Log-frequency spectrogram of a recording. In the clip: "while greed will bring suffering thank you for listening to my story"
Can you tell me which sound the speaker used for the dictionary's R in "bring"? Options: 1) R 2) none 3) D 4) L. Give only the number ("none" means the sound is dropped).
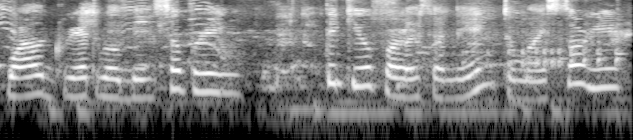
2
